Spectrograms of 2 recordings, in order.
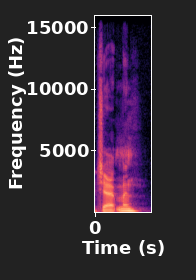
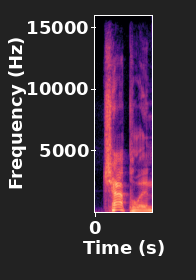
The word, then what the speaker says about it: Chaplin: Charlie Chapman? Is that right? Chaplin. My brain was like, James, you're not saying it right, but I didn't know which part was wrong.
